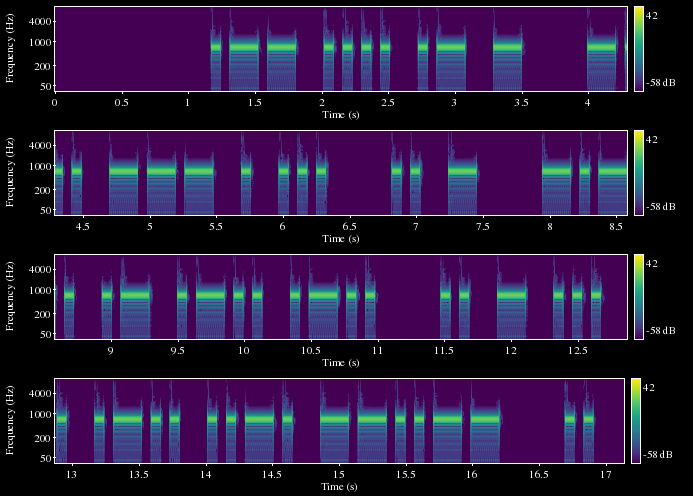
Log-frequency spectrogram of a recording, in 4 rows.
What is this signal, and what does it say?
Morse code, heard as a keyed tone, about 17 wpm, 700 Hz. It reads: WHAT DOES IT CALL ITSELF, I
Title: Sentences from Top 1000 Words - Review Part 5 - 17wpm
